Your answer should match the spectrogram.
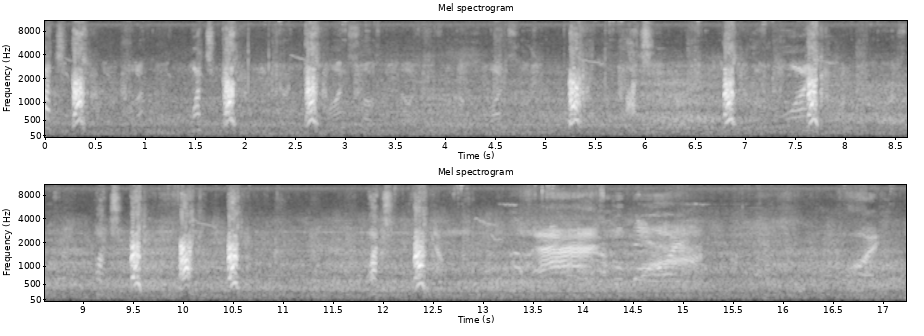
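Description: A large black shepherd-type protection dog barking at a helper in a bite suit while held back on a leash, in short sharp single barks at uneven intervals of about half a second to two seconds. This is a threat display held under control, not a send to bite.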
